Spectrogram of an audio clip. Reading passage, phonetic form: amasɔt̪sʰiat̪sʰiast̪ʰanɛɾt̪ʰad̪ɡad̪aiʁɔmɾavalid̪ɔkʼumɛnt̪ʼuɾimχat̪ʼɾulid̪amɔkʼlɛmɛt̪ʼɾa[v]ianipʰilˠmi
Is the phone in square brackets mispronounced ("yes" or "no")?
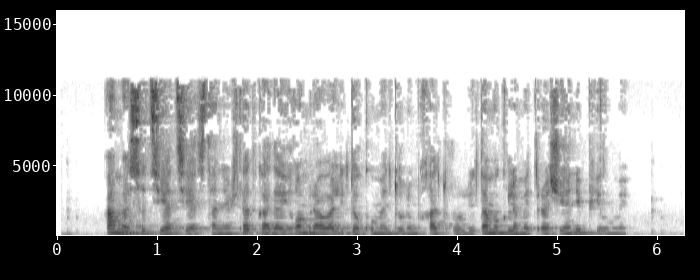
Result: yes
